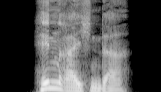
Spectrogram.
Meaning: inflection of hinreichend: 1. strong/mixed nominative masculine singular 2. strong genitive/dative feminine singular 3. strong genitive plural
- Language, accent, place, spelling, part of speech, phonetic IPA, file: German, Germany, Berlin, hinreichender, adjective, [ˈhɪnˌʁaɪ̯çn̩dɐ], De-hinreichender.ogg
